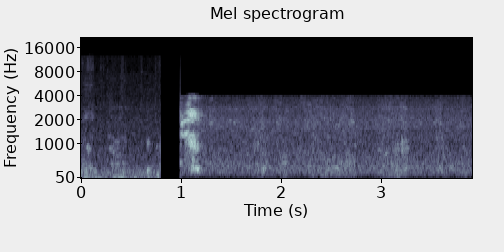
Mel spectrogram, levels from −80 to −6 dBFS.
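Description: At 0.8 s the speech drops out for 200 ms, then returns dull and boxy through to the end, with nothing above 3.9 kHz, a modest level shift and faint new background noise. The likely cause is an input switched to a poorer device.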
